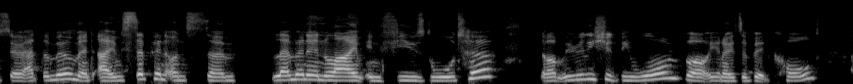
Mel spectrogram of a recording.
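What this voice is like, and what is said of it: Congested voice from a cold. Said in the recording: “I've got a cold again. I'm constantly having a cold. ... helping to keep my nasal passages a bit open”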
